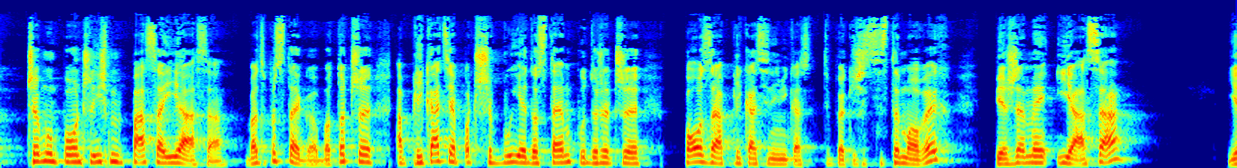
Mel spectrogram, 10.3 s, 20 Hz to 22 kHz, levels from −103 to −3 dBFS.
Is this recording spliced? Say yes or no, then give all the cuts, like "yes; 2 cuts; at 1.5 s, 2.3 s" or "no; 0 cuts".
yes; 1 cut; at 3.2 s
